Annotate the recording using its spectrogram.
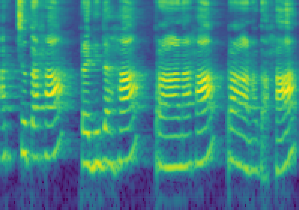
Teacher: അച്യുതഃ കഴിഞ്ഞു വരുന്ന 3 വിസർഗ സന്ധികളിലും ഫ ചൊല്ലണം. കാരണം അറിയാലോ, ഉപധ്മാനീയം വരുന്നു.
